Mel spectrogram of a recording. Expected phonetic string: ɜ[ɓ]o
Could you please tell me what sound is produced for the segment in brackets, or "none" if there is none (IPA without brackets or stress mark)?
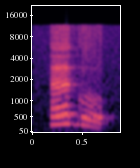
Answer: ɡ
